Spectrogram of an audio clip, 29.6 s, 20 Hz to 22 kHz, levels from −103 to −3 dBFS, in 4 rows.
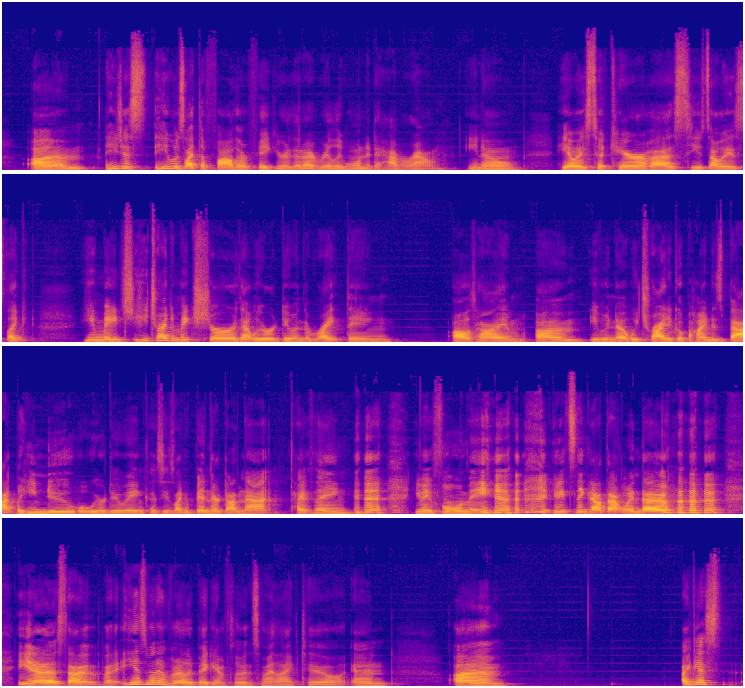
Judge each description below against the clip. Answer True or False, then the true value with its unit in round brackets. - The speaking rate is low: False (200 wpm)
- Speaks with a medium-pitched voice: True (175 Hz)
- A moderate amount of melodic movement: True (3.2 semitones)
